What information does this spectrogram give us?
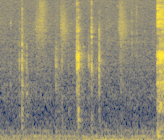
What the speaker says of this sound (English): you can just hit the delete key on your keyboard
